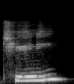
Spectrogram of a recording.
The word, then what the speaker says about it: Thoeni: Well, it really depends how you, you know, if you're a European, you're familiar with the O and the two little dots above it, and you go tuni.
